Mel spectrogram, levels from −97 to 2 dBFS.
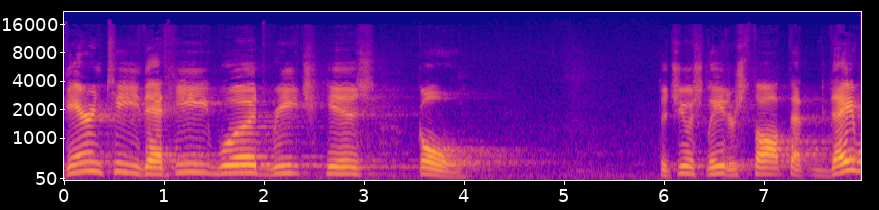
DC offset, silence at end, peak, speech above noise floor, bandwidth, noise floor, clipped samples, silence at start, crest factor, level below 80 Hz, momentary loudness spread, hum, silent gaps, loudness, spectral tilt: under 0.1%; 0 s; -2 dBFS; 36 dB; 15.5 kHz; -58 dBFS; under 0.1%; 0 s; 22 dB; -66 dBFS; 13 LU; none; none; -22 LUFS; -5 dB/octave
